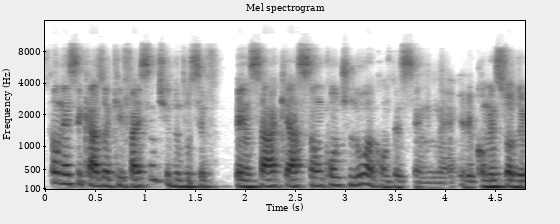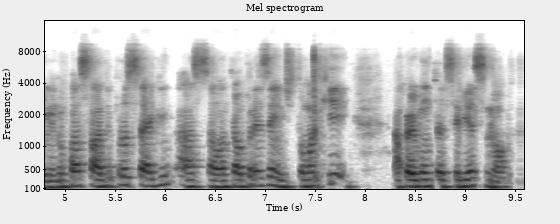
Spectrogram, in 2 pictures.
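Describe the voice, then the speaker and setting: A Brazilian Portuguese-speaking man teaching an English lesson live to his class, his voice sitting slightly higher than most men's. He explains step by step, repeats his examples and keeps asking whether everyone has understood. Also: fast, a little mellow. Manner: patient, repetitive, checks understanding often.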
